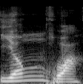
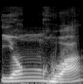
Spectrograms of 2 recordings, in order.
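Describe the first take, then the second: No difference in how they are said.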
